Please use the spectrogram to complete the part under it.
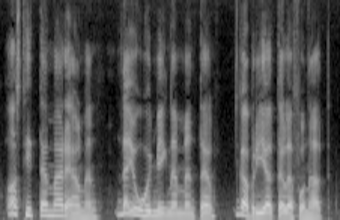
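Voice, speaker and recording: A man voicing an eager, chatty young woman who talks in excitable bursts, in a storybook reading. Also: low voice, creaky, pitched above the performer's own voice.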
